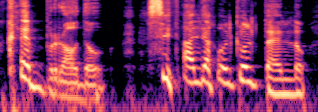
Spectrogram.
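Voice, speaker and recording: A man's voice: sits high, big pitch swings, fast, darkish tone, pitched above the performer's own voice. A man voicing a naive, grumbling young kitchen hand who whines in dismay. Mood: whiny, disgusted.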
